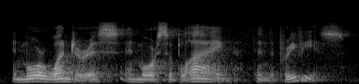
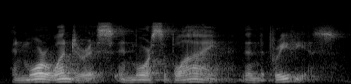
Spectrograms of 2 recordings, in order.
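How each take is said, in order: The two takes are said the same way.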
